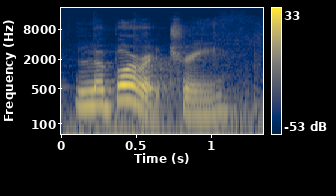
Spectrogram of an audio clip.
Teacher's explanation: in English we would say labora-tree but he has pronounced every single syllable of the word which natives do not actually do.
